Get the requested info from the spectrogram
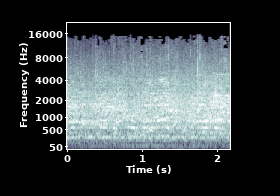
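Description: A stadium announcer's voice over the public-address system, too indistinct to make out, with steady crowd noise beneath it.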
